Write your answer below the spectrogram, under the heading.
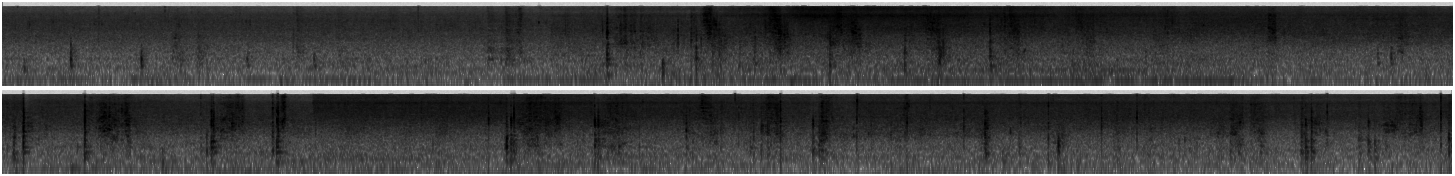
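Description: Pork offal frying on a large flat steel griddle: a steady sizzle, with a metal scraper repeatedly scraping and clacking against the griddle as the pile is stirred. The first few seconds are quieter, with light knife knocks on a wooden cutting board, before the sizzle and scraping grow louder about six seconds in.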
